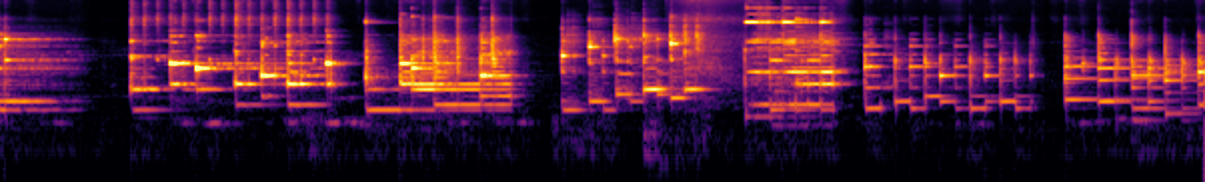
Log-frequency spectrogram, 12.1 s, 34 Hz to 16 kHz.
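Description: Built-in ringtones of an Oppo Reno 6 5G played one after another through the phone's speaker as each is tapped: about half a dozen short melodic chime tunes, each cut off after a second or two when the next one starts.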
